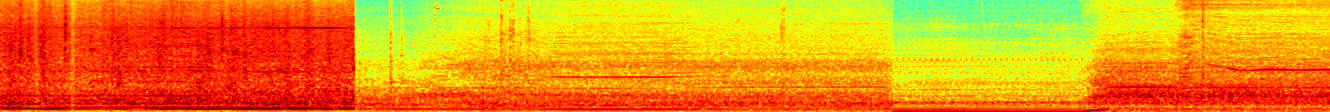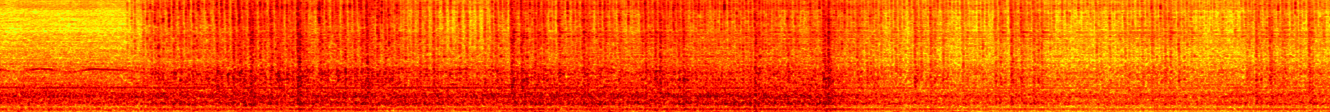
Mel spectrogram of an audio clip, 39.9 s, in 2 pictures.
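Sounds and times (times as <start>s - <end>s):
cutter wheel grinding wood: 0.0s - 5.3s, 16.2s - 39.9s
stump grinder engine running: 0.0s - 5.4s, 13.4s - 39.9s.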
